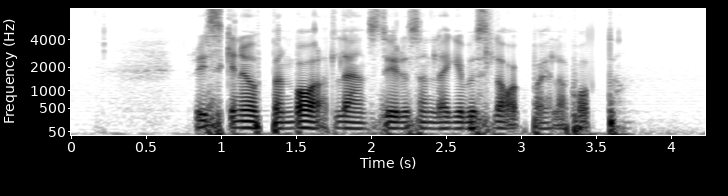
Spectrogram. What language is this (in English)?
Swedish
